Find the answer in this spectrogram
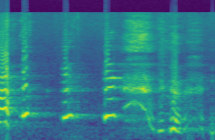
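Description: A woman laughing in several short bursts.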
